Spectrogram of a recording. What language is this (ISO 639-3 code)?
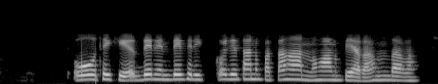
pan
